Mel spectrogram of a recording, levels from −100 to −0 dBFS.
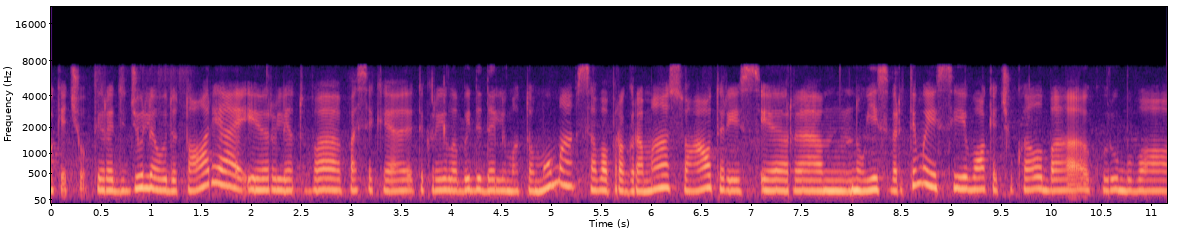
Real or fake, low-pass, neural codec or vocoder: fake; 7.2 kHz; vocoder, 44.1 kHz, 128 mel bands every 256 samples, BigVGAN v2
